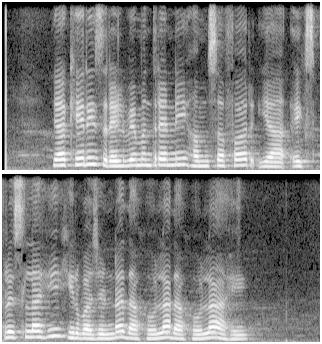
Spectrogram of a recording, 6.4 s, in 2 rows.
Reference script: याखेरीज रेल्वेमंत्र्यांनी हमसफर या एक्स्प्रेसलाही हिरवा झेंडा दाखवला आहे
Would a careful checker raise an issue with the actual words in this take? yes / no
yes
